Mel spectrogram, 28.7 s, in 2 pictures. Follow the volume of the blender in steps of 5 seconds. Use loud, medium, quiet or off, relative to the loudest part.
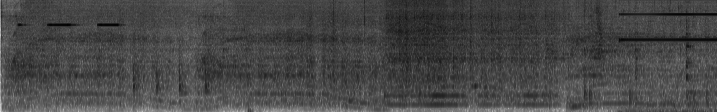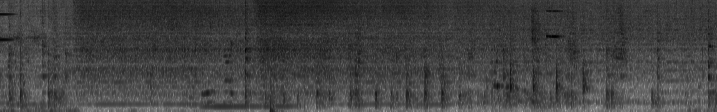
medium, loud, medium, medium, medium, medium.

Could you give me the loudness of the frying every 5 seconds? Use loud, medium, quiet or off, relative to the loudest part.
quiet, quiet, medium, loud, loud, medium.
